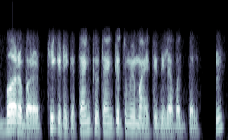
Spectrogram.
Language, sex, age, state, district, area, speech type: Marathi, male, 45-60, Maharashtra, Thane, rural, conversation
